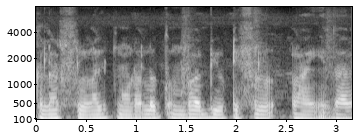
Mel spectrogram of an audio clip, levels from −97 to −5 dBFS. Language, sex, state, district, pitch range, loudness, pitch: Kannada, male, Karnataka, Koppal, 100-110 Hz, -17 LUFS, 105 Hz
